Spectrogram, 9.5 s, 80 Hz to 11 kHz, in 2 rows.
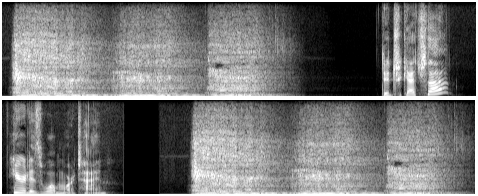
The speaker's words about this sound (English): So, what's that sound? A walrus! A walrus. Walruses are known for their giant tusks. Tusks kind of look like two really long pointy teeth coming out of a walrus's mouth, and they can grow to be 3 feet long. That's longer than a grown-up's arm.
